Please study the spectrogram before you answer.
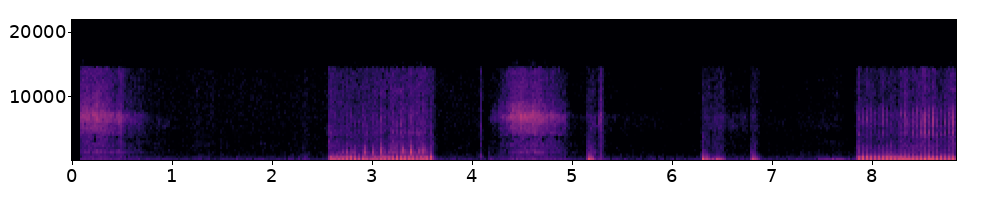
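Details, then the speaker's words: Sleeping dog snoring: loud rough snores alternate with quieter breaths and brief snorts until it is woken; ordinary snoring during sleep. "Hey, wake up, buddy. Hi. You were snoring."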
